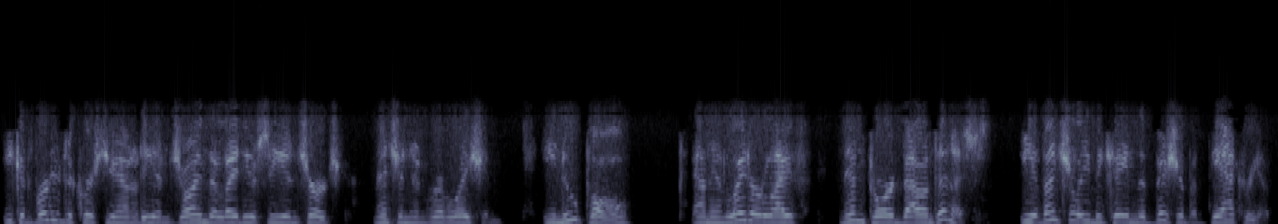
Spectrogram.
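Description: A man's voice: sits high, normal speed. A man voicing a learned, earnest lady archaeologist in an adventure storybook, over a thin phone-like line. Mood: assured, scholarly. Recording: thin phone-like radio line, roomy echo.

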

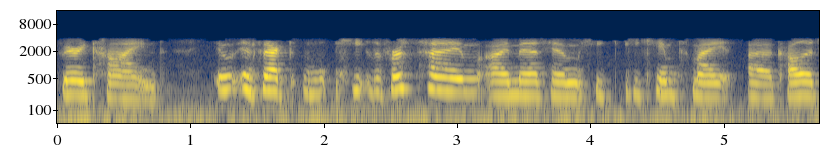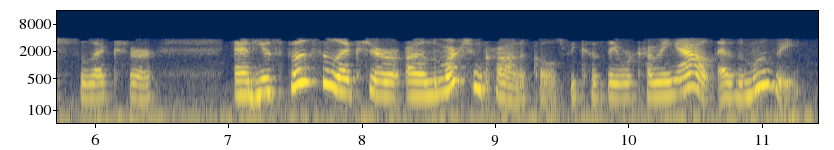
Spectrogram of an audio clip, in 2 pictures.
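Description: A woman with a fairly high voice, heard through thin phone-like audio. She hosts casually, chatting and gushing as she shares personal anecdotes. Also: expressive, moderate pace. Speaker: interview host. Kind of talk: casual chat, sharing anecdotes. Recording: band-limited phone-line sound.

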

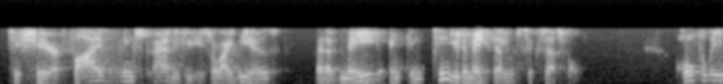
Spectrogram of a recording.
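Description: A man hosting a talk show and interviewing a guest, heard over a tinny, phone-like line. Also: mid-range voice. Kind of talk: conversational interviewing with scripted show introduction.

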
